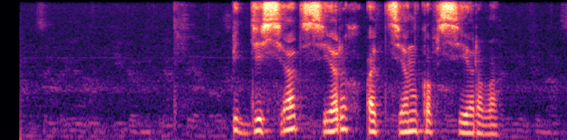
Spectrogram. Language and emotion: Russian, neutral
